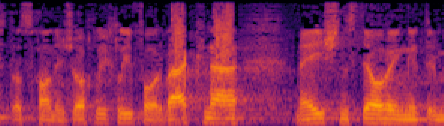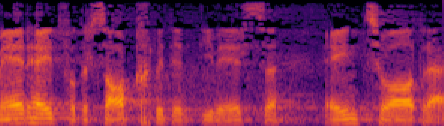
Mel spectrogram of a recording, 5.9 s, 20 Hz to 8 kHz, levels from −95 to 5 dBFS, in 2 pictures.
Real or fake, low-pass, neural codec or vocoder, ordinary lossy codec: real; 7.2 kHz; none; none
